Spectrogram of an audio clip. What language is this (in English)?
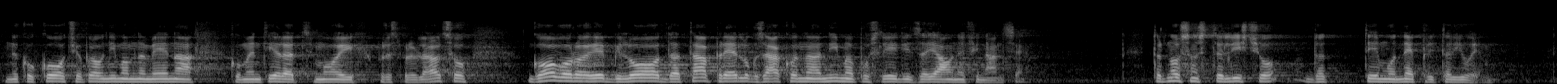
Slovenian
